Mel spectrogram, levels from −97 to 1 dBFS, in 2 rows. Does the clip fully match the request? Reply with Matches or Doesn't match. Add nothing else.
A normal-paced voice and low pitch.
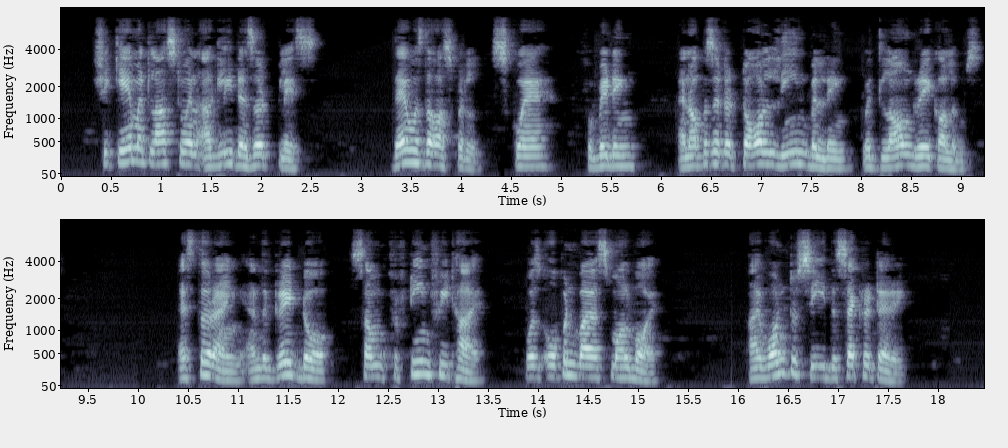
Doesn't match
